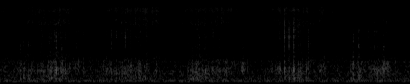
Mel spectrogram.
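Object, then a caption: Wooden brush with synthetic bristles. Fingertips of both hands scratch and flick a double-sided brush held upright, which has a wooden body, white synthetic bristles on one side and wooden nubs on the other. A quiet, steady, bright scratchy crinkle swells and fades in waves, with a few sharper light flicks rising above it.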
